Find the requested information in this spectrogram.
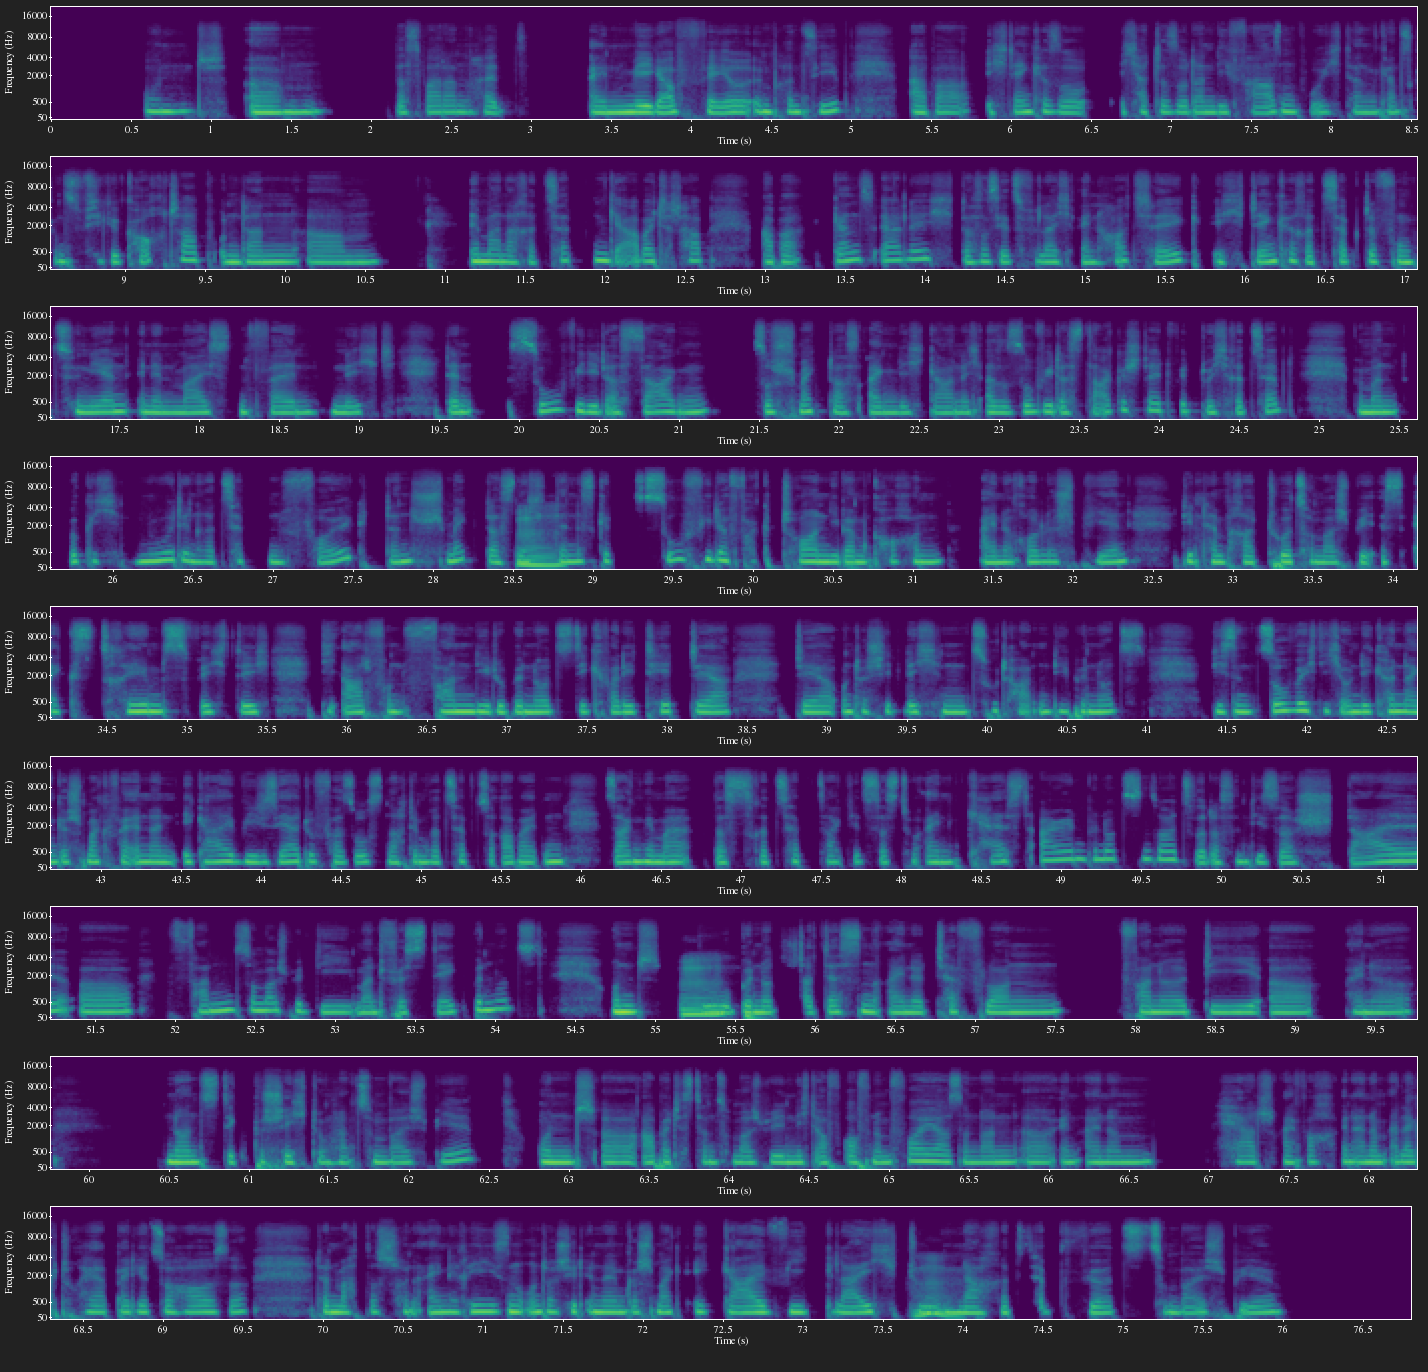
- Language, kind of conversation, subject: German, podcast, Wie würzt du, ohne nach Rezept zu kochen?
- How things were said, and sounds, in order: in English: "Fail"; in English: "Hot Take"; stressed: "nicht"; stressed: "nur"; stressed: "extremst"; in English: "Cast Iron"; in English: "Non-stick"; other background noise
